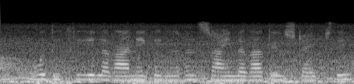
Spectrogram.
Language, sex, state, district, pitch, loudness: Hindi, female, Madhya Pradesh, Dhar, 110 Hz, -15 LUFS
